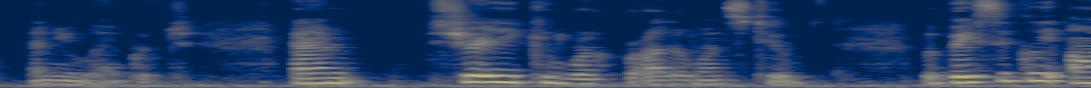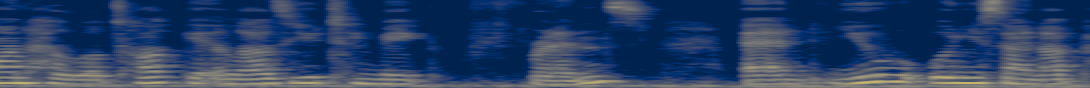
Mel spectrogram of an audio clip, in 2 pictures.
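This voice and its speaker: A woman from Sudan talking casually to camera as a vlogger, chatty and relaxed with lots of little fillers. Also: lowish voice, a little hiss or hum. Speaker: language-learning vlogger.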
